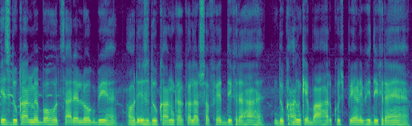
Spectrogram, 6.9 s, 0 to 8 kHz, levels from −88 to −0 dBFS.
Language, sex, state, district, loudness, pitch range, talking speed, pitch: Hindi, male, Jharkhand, Garhwa, -16 LUFS, 120-130 Hz, 235 wpm, 130 Hz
